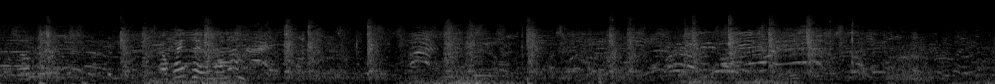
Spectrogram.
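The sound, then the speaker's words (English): A group of voices chants and calls out together from a team's dugout during a game, steady and rhythmic over crowd hubbub, with sharp accents like claps punctuating the cheering throughout. “Hear the chance coming from the Jasper Lady Dog dugout.”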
